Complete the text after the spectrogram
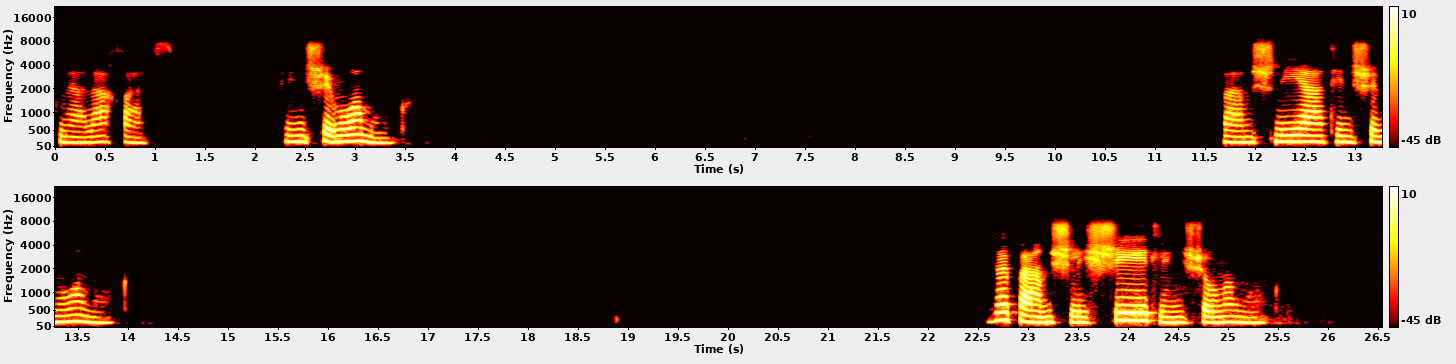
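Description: A woman speaks softly and calmly in short phrases, with long silences between.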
